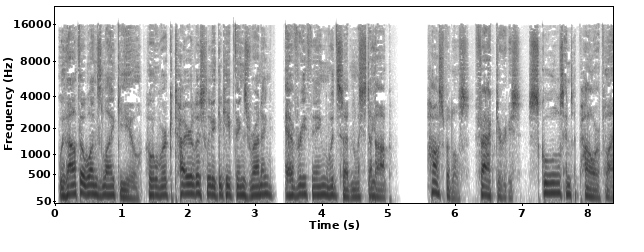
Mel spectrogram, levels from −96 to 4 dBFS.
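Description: Short concealed packet loss first appears at 1.45 to 1.50 s. About 20 ms of the stream failed to reach the decoder in time. The receiver extended the preceding sound for roughly 30 ms, carrying on its pitch or shaped noise, and then crossfaded back into the real signal. The result is a brief smear or wobble. At 2.35 to 2.53 s, chunks out of order occur: a 60 ms chunk plays two chunk-lengths late, after the two chunks that should follow it. Nothing is missing, but the sequence is scrambled across 180 ms, with three hard joins and a momentarily jumbled sound. The same fault returns at 4.57 to 4.81 s, where a 60 ms chunk lands three chunks late. The disordered stretch grows to 240 ms, so the garbling lasts longer. A second short concealed packet loss at 6.76 to 6.82 s covers a larger gap of about 40 ms with a fill of roughly 39 ms. It is heard as a brief smear. Chunks out of order occur a final time at 7.63 to 7.81 s, with a 60 ms chunk two positions late, producing another brief jumble.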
